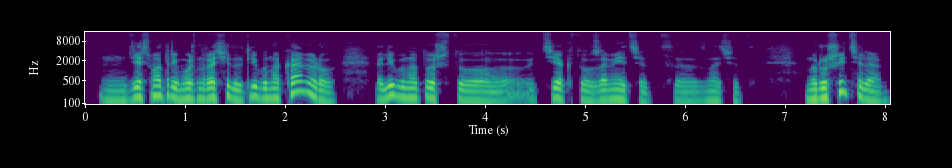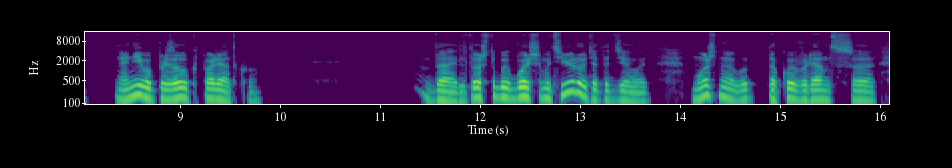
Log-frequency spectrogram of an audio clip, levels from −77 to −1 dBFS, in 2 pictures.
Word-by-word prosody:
м, 120 -3 -6
здесь, 150 +4 +2
смотри, 170 -2 +1
можно 140 0 +1
рассчитывать 145 -2 +2
либо 155 -4 +2
на 145 0 +1
камеру, 165 - +1 0.4
либо 160 +4 +2
на 150 -1 +1
то, 145 0 +2
что 120 -4 -3
те, 145 -2 +1
кто 125 -4 -5
заметит, 125 -3 -2 0.2
э, 110 -1 -6
значит, 110 -1 -8 0.6
нарушителя, 140 - +1 0.3
они 135 +6 +1
его 160 -5 +5
призовут 135 +2 +3
к - - -30
порядку. 120 -6 0 1.5
Да, 125 - +1
и - - -1
для 115 - -5
того, 150 +6 +4
чтобы 155 +2 0
их 145 - +1
больше 155 +1 +4
мотивировать 180 - +1
это 130 -1 -2
делать, 110 -3 -4 0.4
можно 160 0 0
вот 130 +2 -3
такой 135 +1 +2
вариант 125 0 +1
с 120 -1 -3
135 Hz, 140 wpm, -24 LUFS, 120-150 Hz, 1.5 s, его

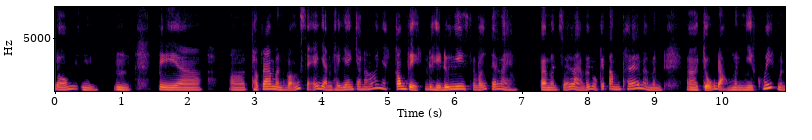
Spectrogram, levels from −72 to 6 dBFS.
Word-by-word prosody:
đúng, 215 +5 +1
ừm, 185 -4 -2 0.4
ừm, 195 -5 +1 0.4
thì, 195 -3 +3
à, 180 -1 +1 0.4
ờ, 180 0 -3
thật 185 -3 -1
ra 240 0 +5
mình 215 -6 +1
vẫn 245 - +1
sẽ 265 -4 -2
dành 190 -8 +1
thời 180 -2 -1
gian 210 +2 0
cho 225 -1 -3
nó 215 +3 -3
nha. 315 -5 -2
Công 245 0 +5
việc 175 -9 +3
đ 220 - -3
hì 190 -4 +2
đương 205 +6 +4
nhiên 240 0 +4
sẽ 185 - -3
vẫn 180 +6 0
sẽ 225 - +2
làm 190 -8 -4 0.3
và 190 0 +6
mình 180 -2 -1
sẽ 180 +1 -3
làm 220 -8 0
với 215 - -1
một 235 -2 -3
cái 240 - -1
tâm 220 -2 -1
thế 255 +5 0
là 290 -5 -2
mình, 165 -3 -4 0.4
ờ, 170 - 0
chủ 150 -1 +4
động, 180 +5 0
mình 175 -2 0
nhiệt 175 -1 0
huyết, 335 - 0
mình 175 -5 -2
200 Hz, 245 wpm, -25 LUFS, 180-235 Hz, 0.4 s, và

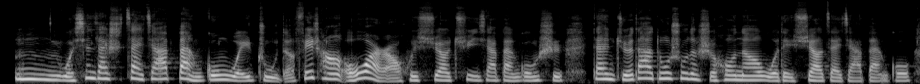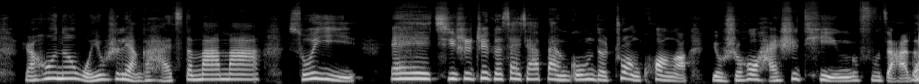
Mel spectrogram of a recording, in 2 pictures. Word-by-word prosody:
嗯， 235 -5 +3
我 180 - +2
现 290 +10 0
在 270 -2 +1
是 255 - -8
在 275 -4 0
家 255 +2 0
办 255 -8 +1
公 215 +2 +1
为 175 -2 0
主 180 -3 -3
的， 145 +1 -8
非 290 - -2
常 260 -4 +2
偶 190 - +1
尔 265 - +2
啊， 145 +1 -1
会 180 +5 -5
需 185 +4 -5
要 190 -3 0
去 215 +5 -9
一 195 - -5
下 185 0 -5
办 180 -2 -4
公 180 +1 -3
室。 185 -2 -5 0.2
但 250 -1 +1
绝 215 0 0
大 285 +1 +1
多 270 0 0
数 275 0 -3
的 245 -2 0
时 185 -4 -4
候 215 +2 -2
呢， 195 -1 +1
我 175 -2 0
得 175 -1 -3
需 160 - -5
要 175 -2 +2
在 170 -1 -5
家 155 0 -7
办 155 0 -7
公。 170 0 -5 0.3
然 195 -2 -1
后 275 +6 +2
呢， 270 0 +4
我 180 -9 0
又 215 +5 +1
是 250 +2 -3
2 210 -9 +2
个 185 - -4
孩 165 -4 -3
子 185 - -8
的 225 - 0
妈 230 +1 +4
妈， 235 0 +2 0.3
所 235 +3 0
以， 215 - +1 0.3
诶， 260 0 +6
其 260 +1 +1
实 260 +1 +2
这 275 +2 +1
个 245 -1 +2
在 255 +2 0
家 240 0 0
办 240 -4 +1
公 220 +3 +1
的 205 -3 0
状 235 +1 0
况 190 +1 +1
啊， 145 - +1 0.2
有 190 -2 +1
时 175 +4 -2
候 230 +3 +3
还 175 -5 -1
是 245 +7 -2
挺 175 -6 0
复 185 +1 -7
杂 140 -5 +1
的。 - - +1
215 Hz, 260 characters per minute, -20 LUFS, 180-250 Hz, 0.3 s, 诶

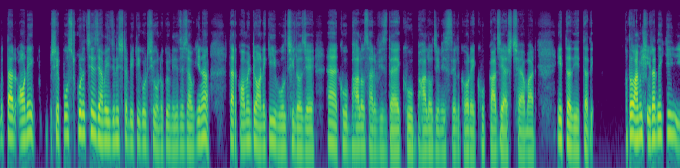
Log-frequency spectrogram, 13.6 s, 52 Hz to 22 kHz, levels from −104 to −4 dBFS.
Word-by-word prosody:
তার 160 -2 +8 0.2
অনেক 175 +3 +3 0.4
সে 165 - +2
post 170 -1 -1
করেছে 185 0 +4
যে - - +5
"আমি 140 - +1
এই - - -8
জিনিসটা 145 +1 -2
বিক্রি 130 +2 -4
করছি 130 -1 -5
অন্য 115 - -7
কেউ 125 - -3
নিতে 115 +1 -5
যেতে - - -4
চাও 115 -1 0
কিনা?" 145 +3 +3 0.5
তার 135 -2 +4
comment-এ 135 +2 +1
অনেকেই 120 +5 -2
বলছিল 115 +2 -4 0.2
যে 110 0 +1 0.4
"হ্যাঁ, 130 -2 +3
খুব 125 -2 -2 0.2
ভালো 115 0 +2
service 105 -1 -6
দেয়, 105 0 +3
খুব 110 -2 -1 0.2
ভালো 105 0 0
জিনিস 100 -1 -7
sell 105 -1 -5
করে, 100 -1 0
খুব 110 - -8
কাজে 105 +1 +2
আসছে 95 - -6
আমার" 95 0 -1 0.5
ইত্যাদি, 115 -5 +3
ইত্যাদি। - - -2 0.7
তো - - +10
আমি 170 +3 +4
সেটা 155 +2 +6
দেখেই 175 +2 0
120 Hz, 185 wpm, -24 LUFS, 105-145 Hz, 0.7 s, তো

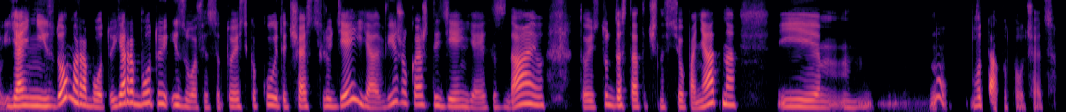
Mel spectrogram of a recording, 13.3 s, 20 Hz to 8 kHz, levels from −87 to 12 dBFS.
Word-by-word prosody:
я 200 +1 +6
и 215 - +4
не 210 -2 +4
из 200 0 +1
дома 365 - +5
работаю, 180 -6 0
я 260 - +7
работаю 270 -2 +2
из 225 -3 -2
офиса. 165 -1 -7
То 190 - -6
есть 185 -1 -3
какую-то 195 -1 -3
часть 180 0 -2
людей 210 - +2
я 155 -6 -1
вижу 275 - -4
каждый 235 -3 -2
день, 185 -2 -2
я 150 -3 -7
их 155 - -13
знаю, 225 +9 +2 0.5
то 165 - -4
есть 165 -1 -6
тут 240 -3 -2
достаточно 185 -3 -2
всё 175 0 -5
понятно 230 - +2 0.5
и, 185 -2 0
м, 165 +5 -10 0.7
ну, 435 - -6 0.3
вот 215 +1 -4
так - - +2
вот - - -17
получается. - - -14
195 Hz, 160 wpm, -23 LUFS, 175-230 Hz, 0.7 s, я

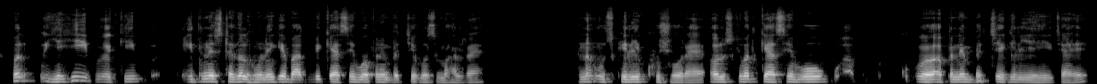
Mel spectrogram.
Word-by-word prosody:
पर - - -1
यही 130 +8 -2
अ, 125 -7 -7
कि 130 0 -7
ब 415 - -20 0.3
इतने 135 +1 +3
स्ट्रगल 130 -1 +3
होने 115 +1 +2
के 130 +1 +3
बाद 115 0 +3
भी 125 - -2
कैसे 115 +3 +2
वो 115 0 +3
अपने 115 - 0
बच्चे - - -3
को 110 +1 -3
सँभाल 100 -1 -8
रहा 100 - -5
है, - - -16 1.0
है - - -4
ना? 130 - 0
उसके 125 +1 -1
लिए 120 0 +3
खुश 110 -2 -7
हो 105 - +2
रहा 100 0 -2
है 100 - -3
और 120 - +4
उसके 120 +2 -5
बाद 130 0 +2
कैसे 115 +2 +4
वो 125 +1 +5 0.3
अ, - - -10 0.6
वह 120 -1 +8
अपने 120 0 +1
बच्चे 120 -3 -2
के 115 +1 -5
लिए 110 -1 -3
ही 105 0 -5
चाहे, 100 +1 -4
120 Hz, 220 wpm, -23 LUFS, 110-125 Hz, 1.0 s, वह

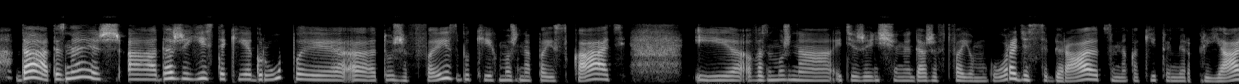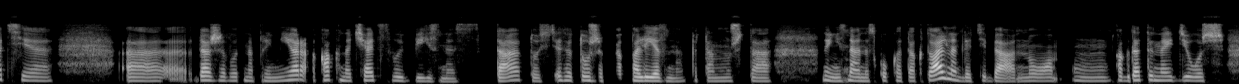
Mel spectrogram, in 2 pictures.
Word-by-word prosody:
Да, 300 +2 +9
ты 240 - -1
знаешь, 285 0 +6
а, 230 -1 +2
даже 270 +3 +5
есть 260 +2 -1
такие 235 -1 -1
группы, 245 +5 -3 0.3
а, 195 -1 0
тоже 205 -4 0
в 175 - -22
"Фейсбуке", 220 +1 -3
их 200 - -7
можно 195 -1 -5
поискать. 220 +7 +2 0.7
И, 195 0 -3
возможно, 195 -2 -4
эти 195 0 -7
женщины 185 -1 0
даже 180 +1 -1
в 175 - -18
твоем 165 -4 -7
городе 210 +7 +1
собираются 190 +5 +1
на 160 -1 -10
какие-то 175 +2 -11
мероприятия. 170 +3 -1 0.7
А, 165 -1 -2
даже 190 -2 +4
вот, 175 0 -10
например 175 +5 0
"А - - -12
как 205 +1 0
начать 190 +2 0
свой 175 -2 -8
бизнес?" 145 -2 -9 0.2
Да, 190 +6 +3
то 155 - -8
есть 150 - -9
это 190 -1 -3
тоже 185 -2 0
по 160 - -5
полезно, 165 -4 +2
потому 155 +1 -9
что, 155 -1 -1 0.5
ну, 200 - -2
я 175 - 0
не 160 - -5
знаю, 170 -2 +1
насколько 170 +2 -7
это 165 0 -5
актуально 215 - +6
для 165 -3 -6
тебя, 155 -3 0
но, 165 +1 -5 0.2
м, 165 -3 -10
когда 190 +1 +2
ты 205 0 -4
найдешь 185 -2 +1
185 Hz, 145 wpm, -24 LUFS, 165-210 Hz, 0.7 s, Да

